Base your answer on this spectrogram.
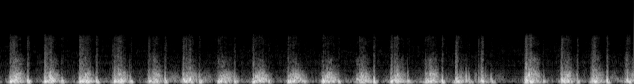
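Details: Arrhythmia induced by compression: rapid, muffled heartbeats with uneven spacing and an occasional pause, an irregular heartbeat.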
